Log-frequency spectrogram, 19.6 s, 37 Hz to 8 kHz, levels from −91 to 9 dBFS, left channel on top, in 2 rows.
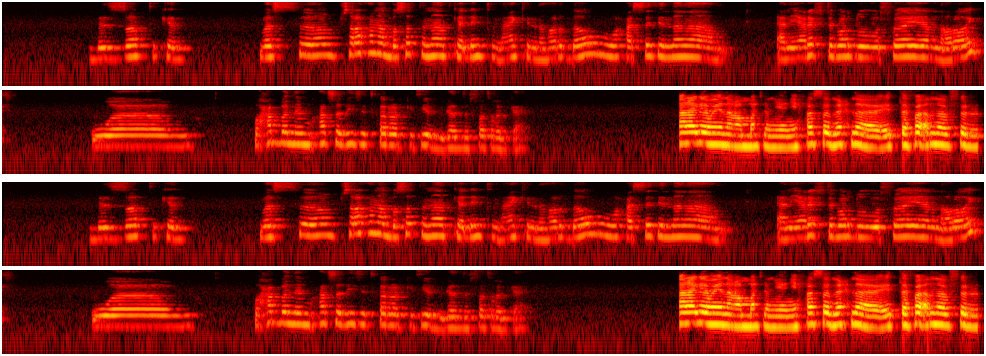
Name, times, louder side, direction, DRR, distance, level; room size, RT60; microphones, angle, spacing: voice 1, 0.9-1.8 2.6-7.2 7.7-9.7 10.7-11.7 12.3-15.1, left 1 dB, 15° left, 1.0 m, -37 dB
voice 2, 16.6-19.6, right 1 dB, 10° right, 0.5 m, -22 dB
16.0 x 5.6 x 3.2 m
head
